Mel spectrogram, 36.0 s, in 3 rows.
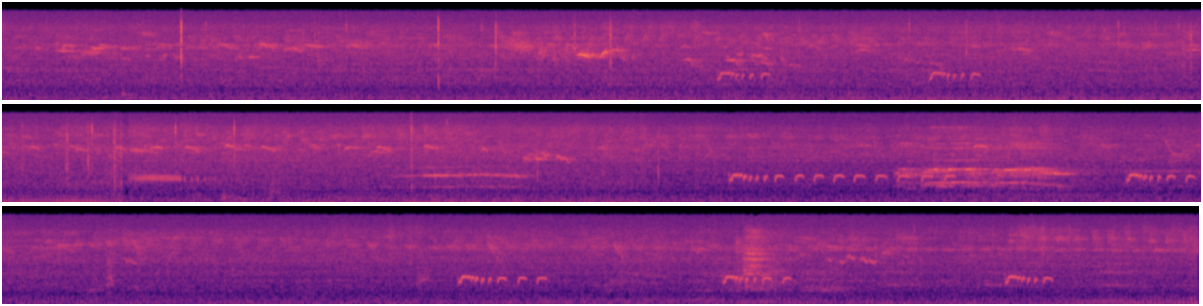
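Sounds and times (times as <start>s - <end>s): birds calling: 0.6s - 24.2s, 28.2s - 35.9s.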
